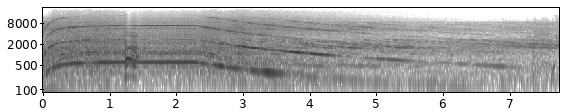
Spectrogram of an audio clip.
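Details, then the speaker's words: Dyson DC07 vacuum bought for £10 with a blocked nose, run with the brush roll taken out: motor whines up to a steady high pitch and winds down smoothly; motor healthy, fault is the slightly melted brush roll. "Nothing wrong with that at all. It's just the brush roll and it's melted a little bit there"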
